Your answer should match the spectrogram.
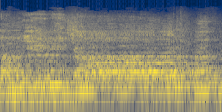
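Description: A man singing a Slovak folk song to his own heligónka, a diatonic button accordion, playing steady chords.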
